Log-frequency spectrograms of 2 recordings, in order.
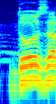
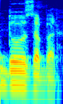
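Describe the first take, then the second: First: The second word is shortened, with a syllable dropped. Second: The second word is said fully with both syllables. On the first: The speaker calls it wrong. "दो ज़र नहीं" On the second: The speaker calls it right. "बल्कि दो ज़बर"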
